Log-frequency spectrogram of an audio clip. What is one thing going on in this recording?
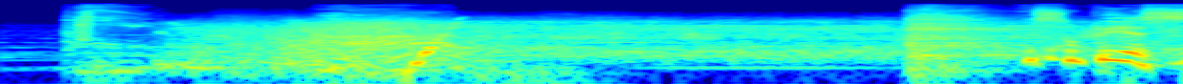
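A rushing whoosh of a game character flying fast plays.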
